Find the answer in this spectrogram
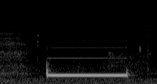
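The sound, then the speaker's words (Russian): A single steady electronic telephone tone sounds during a call that will not go through. It is one flat, mid-pitched beep lasting under a second, heard alone over faint background noise. “Набираю, что-то не набирается.”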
